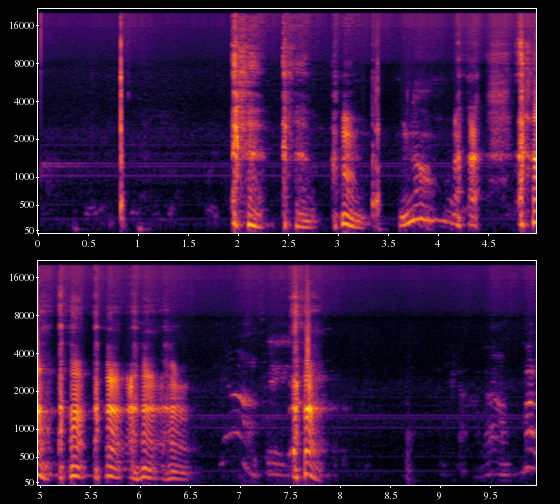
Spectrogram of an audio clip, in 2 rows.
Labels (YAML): expert_labels:
- quality: poor
  cough_type: dry
  dyspnea: false
  wheezing: false
  stridor: false
  choking: false
  congestion: false
  nothing: false
  diagnosis: healthy cough
  severity: pseudocough/healthy cough
age: 55
gender: male
respiratory_condition: false
fever_muscle_pain: false
status: COVID-19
